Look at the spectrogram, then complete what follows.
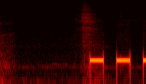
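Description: Three loud, steady electronic beeps repeat at a regular pace, each lasting under a quarter second, the familiar tone pattern of a phone call to a traffic reporter failing to connect, preceded by a brief rustle and low background murmur.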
